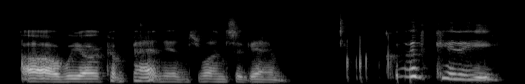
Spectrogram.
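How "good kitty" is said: put-on high, gushing baby-talk voice. Narrator speaking to the cat, in a baby voice. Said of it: "I say in my baby voice".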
